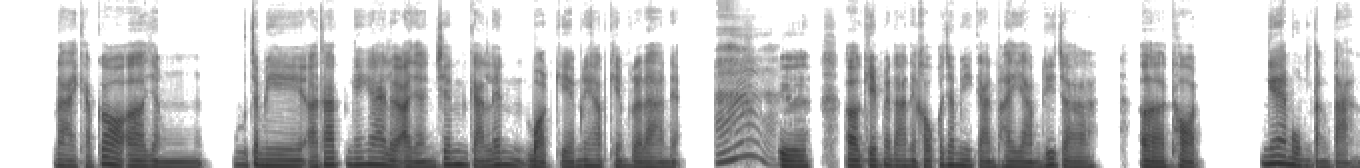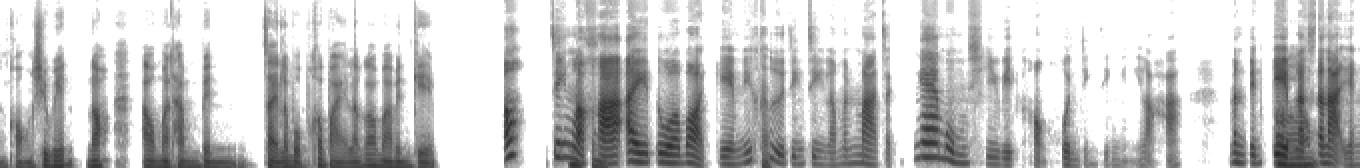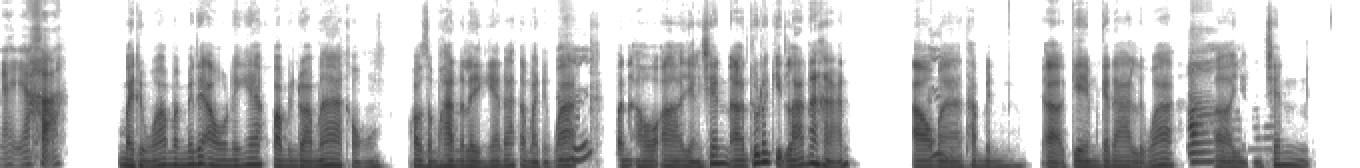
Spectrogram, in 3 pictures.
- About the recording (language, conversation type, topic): Thai, podcast, ทำอย่างไรถึงจะค้นหาความสนใจใหม่ๆ ได้เมื่อรู้สึกตัน?
- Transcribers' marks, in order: none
